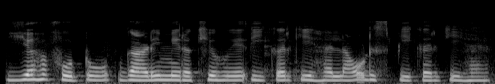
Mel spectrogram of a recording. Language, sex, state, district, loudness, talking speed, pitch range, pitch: Hindi, female, Bihar, Lakhisarai, -22 LUFS, 145 wpm, 190-205 Hz, 195 Hz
